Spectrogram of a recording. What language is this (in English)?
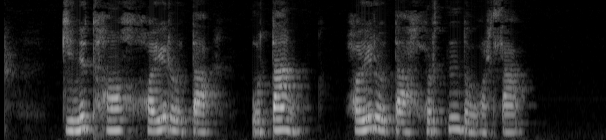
Mongolian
